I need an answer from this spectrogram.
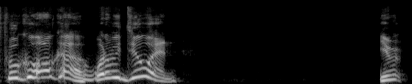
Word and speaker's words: Fukuoka: It's Fukuoka.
